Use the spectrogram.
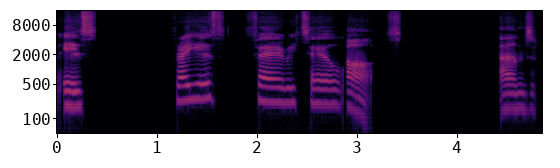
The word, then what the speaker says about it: Freyja: um my name is Freya fairy tale art and Freya is spelled with the J so it's y j a so it's a a little bit different but it's more Germanic spelling so yeah so if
